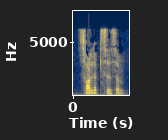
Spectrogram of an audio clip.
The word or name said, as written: solipsism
